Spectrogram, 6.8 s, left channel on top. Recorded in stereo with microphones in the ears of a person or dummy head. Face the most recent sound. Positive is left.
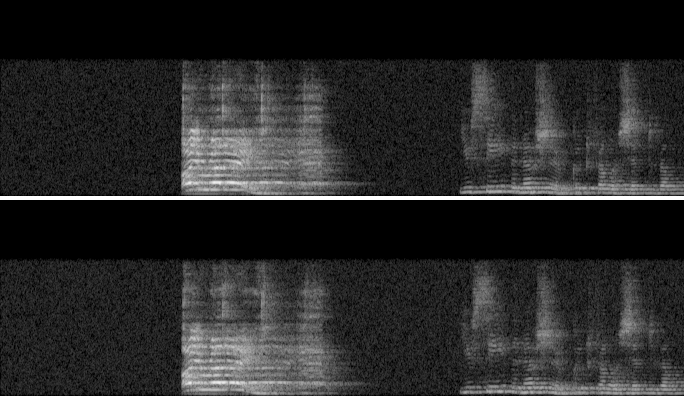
turn(degrees=60)  # may be behind; listen again after turning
